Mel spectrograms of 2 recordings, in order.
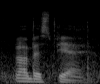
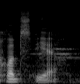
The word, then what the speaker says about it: Robespierre: a name Arno Dorian Robespierre I don't think you'd pronounce the e like that I thought it would just be a hub spear what do I know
